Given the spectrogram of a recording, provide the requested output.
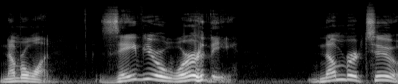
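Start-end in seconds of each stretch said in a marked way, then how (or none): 1.0-4.0 very slow, drawn-out, raised astonished tone. Reading a ranked list of rookies aloud to the others: surprised. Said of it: "you said that like you're surprised".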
